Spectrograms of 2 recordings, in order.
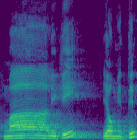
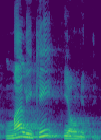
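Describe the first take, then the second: First: The vowel after the m is drawn out long. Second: The vowel after the m is kept short. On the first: God is the owner of the Last Day. "dengan dipanjangkan mimnya" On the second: God is the king who rules the Last Day. "dipendekkan mimnya"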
